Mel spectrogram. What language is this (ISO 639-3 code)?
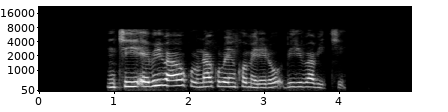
lug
